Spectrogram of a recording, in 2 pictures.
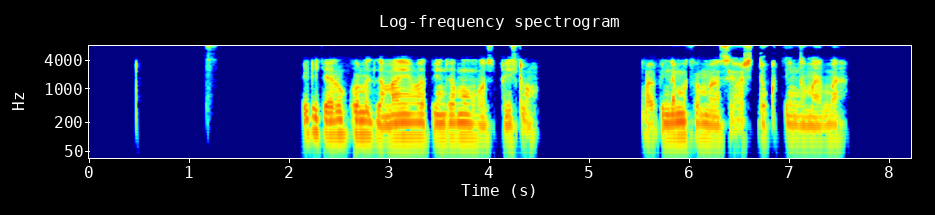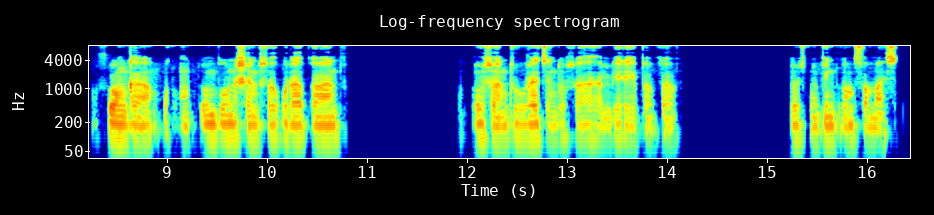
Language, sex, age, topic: Ndau, male, 18-24, health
